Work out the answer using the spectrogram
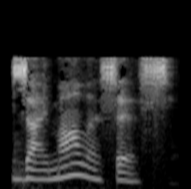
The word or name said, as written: zymolysis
